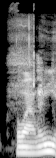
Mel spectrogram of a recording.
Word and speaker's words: Huawei: Huawei, yeah.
